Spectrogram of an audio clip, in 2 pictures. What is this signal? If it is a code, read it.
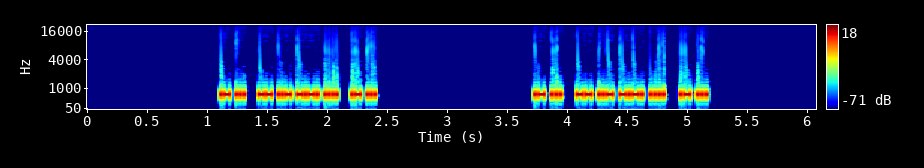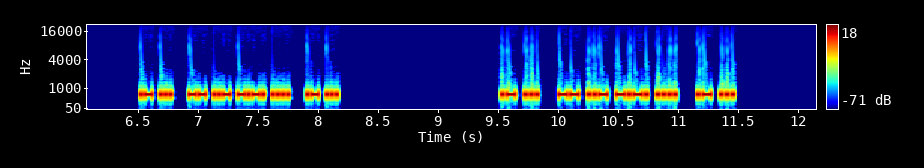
Morse code, heard as a keyed tone, about 60 wpm, 700 Hz. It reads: AS MUCH AS AS MUCH AS AS MUCH AS AS MUCH AS
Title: Speed-Racing - Sets of 3 Words 50wpm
